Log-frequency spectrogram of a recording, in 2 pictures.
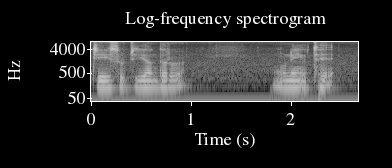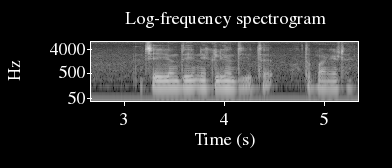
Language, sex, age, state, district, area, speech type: Dogri, male, 30-45, Jammu and Kashmir, Reasi, rural, spontaneous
